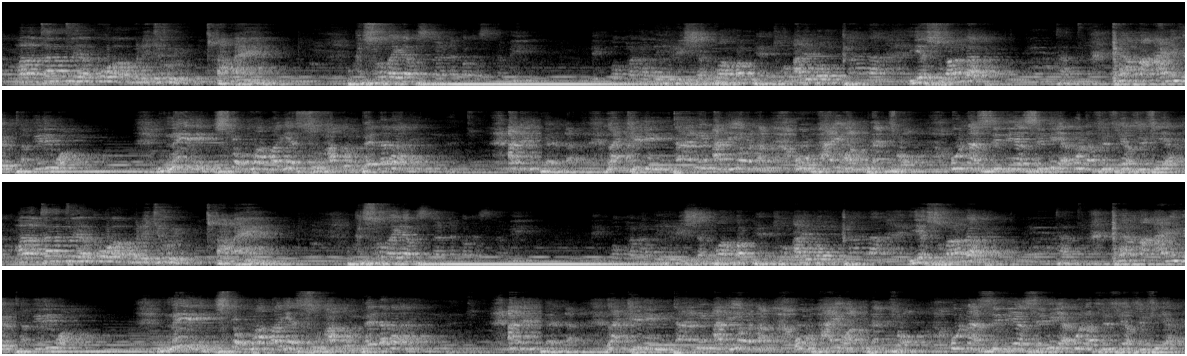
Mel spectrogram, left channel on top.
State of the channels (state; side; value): normal; both; correlation 0.71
